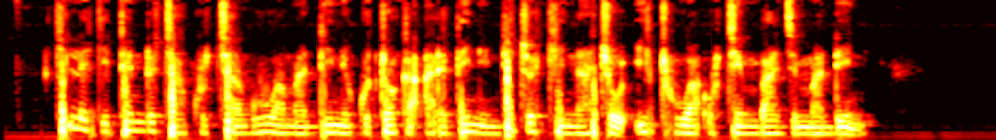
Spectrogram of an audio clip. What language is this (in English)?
Swahili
